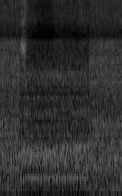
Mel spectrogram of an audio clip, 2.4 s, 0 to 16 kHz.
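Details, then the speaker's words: Amana PTAC (2009 and older model) after teardown and rebuild, plugged in: steady soft rush of air with faint low hum, no bearing noise anymore; normal quiet fan operation. "all you hear is the air moving now you don't really hear the um you don't hear the bearings anymore"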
